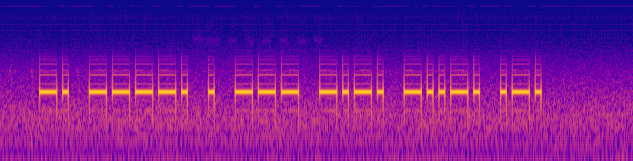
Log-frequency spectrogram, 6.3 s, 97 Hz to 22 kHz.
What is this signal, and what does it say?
Morse code, heard as a keyed tone, about 20 wpm, 1000 Hz. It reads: N9EOC/R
